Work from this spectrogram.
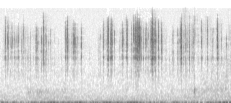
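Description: Long red nails scratch and tap the plastic mesh net wrapped around a gel-filled rubber squishy stress ball. Quick, bright scratching and ticking bursts come in irregular clusters, dry with no ring and almost nothing in the low end.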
